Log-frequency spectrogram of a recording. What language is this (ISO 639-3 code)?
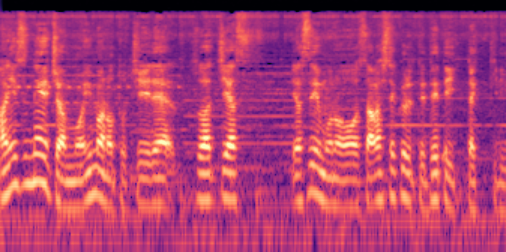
jpn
